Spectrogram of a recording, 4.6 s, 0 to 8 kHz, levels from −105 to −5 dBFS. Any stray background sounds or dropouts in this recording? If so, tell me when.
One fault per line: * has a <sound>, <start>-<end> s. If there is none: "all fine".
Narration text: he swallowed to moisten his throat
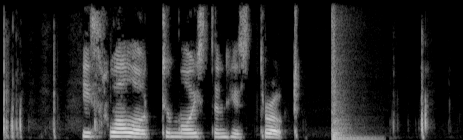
* has a thud, 3.3-3.9 s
